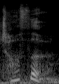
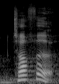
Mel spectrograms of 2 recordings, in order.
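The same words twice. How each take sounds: First: The middle consonant is a th sound. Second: The middle consonant is an f sound. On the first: The speaker calls it wrong. "I said that with a T H" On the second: The speaker calls it right. "Tougher with an F"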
